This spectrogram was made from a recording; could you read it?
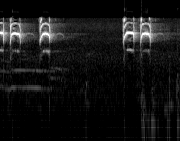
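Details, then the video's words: Female bar-winged prinia calling for the male: a double chirp and a single chirp, a quiet gap, then another high double. The notes are sharp and arched. A faint steady low whistle sounds behind the first notes. "Ciblek Betina Memanggil Jantan || Suara Pancingan Ciblek agar Gacor"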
